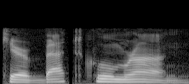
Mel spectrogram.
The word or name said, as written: Khirbet Qumran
